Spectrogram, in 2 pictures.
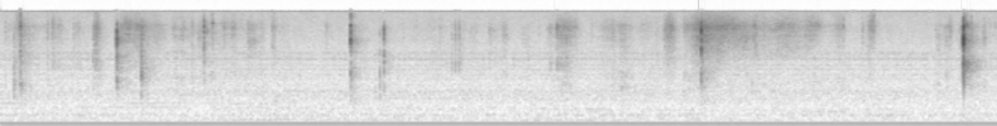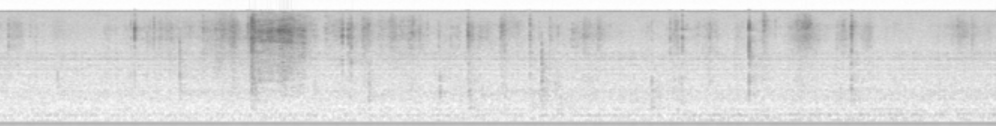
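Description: Paper being folded and creased by hand: scattered short crinkles and taps of the sheet, the sharpest about six seconds in, over a steady low hum.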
